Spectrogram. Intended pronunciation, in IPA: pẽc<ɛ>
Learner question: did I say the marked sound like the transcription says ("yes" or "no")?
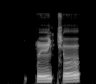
no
